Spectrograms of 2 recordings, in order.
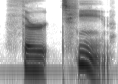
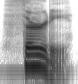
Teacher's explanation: When you say 13, the stress, the strong sound, is on the second part, 13. But when you say 30, the stress is on the first part, 30.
